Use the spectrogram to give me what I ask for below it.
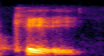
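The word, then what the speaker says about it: Cady: She says it all like Oh, Katie, which Katie is spelled C A D Y.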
